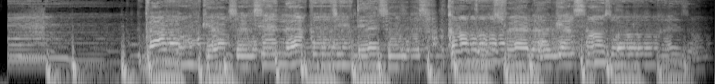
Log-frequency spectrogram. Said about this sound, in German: Und äh, wenn am Ende des Songs dann noch dieses Herzschlagen in den Beat eingebaut wird, dann ist das wirklich, dann ist das so Weltklasse-Niveau.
